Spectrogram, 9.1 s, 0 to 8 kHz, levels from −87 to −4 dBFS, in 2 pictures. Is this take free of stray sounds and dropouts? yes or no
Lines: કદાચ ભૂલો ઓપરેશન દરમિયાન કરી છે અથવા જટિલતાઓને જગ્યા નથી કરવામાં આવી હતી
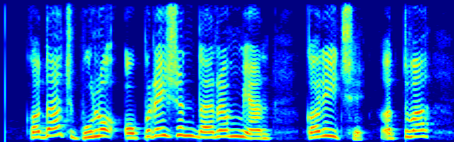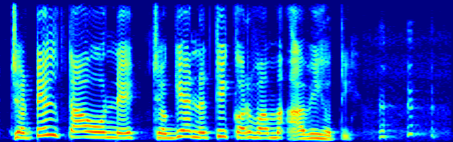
no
